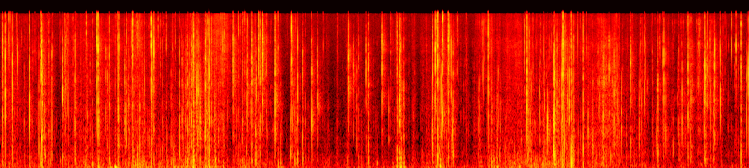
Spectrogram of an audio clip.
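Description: A large clear plastic bag full of cardboard jigsaw puzzle pieces is squeezed and crinkled by hand, and the pieces shift around inside. The result is dense, bright crinkling with rustling shuffles of the pieces, coming in busy bursts with quieter stretches around the middle and near the end.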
